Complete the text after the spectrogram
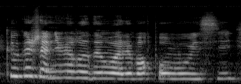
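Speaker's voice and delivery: excited. Real, not acted. Cheerful greeting to viewers.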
